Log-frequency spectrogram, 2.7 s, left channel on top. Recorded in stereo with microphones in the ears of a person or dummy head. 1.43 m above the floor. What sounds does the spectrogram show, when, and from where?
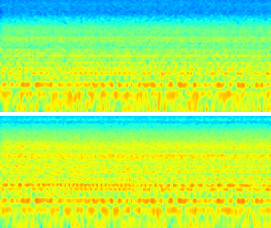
0.0 s a drone: 60° right (ahead or behind)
